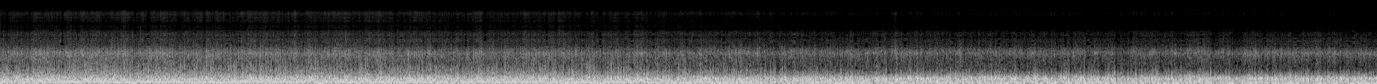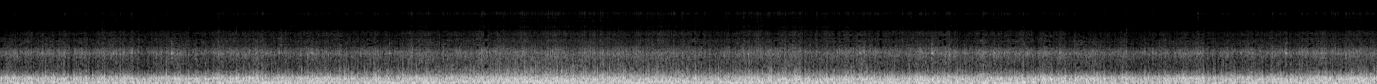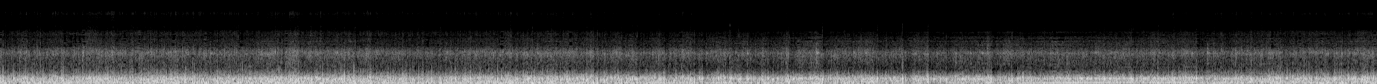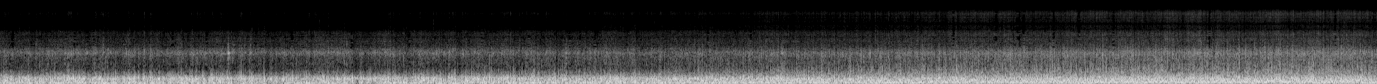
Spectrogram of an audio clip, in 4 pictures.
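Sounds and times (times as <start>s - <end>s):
car engine running at speed: 0.0s - 55.0s
wind rushing over microphone: 0.0s - 55.0s.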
